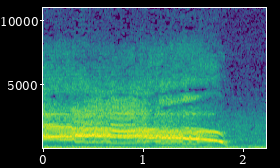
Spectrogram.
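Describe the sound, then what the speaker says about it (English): A long, loud, sustained scream from a character in the video game What Remains of Edith Finch holds steady and then drops off sharply near the end, over a low background hum. "Now that was a great scream."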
